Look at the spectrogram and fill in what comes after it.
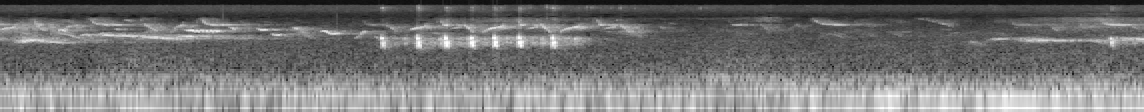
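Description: Faint outdoor birdsong: songbirds chirping with quick high gliding notes, with a rapid trill of short repeated notes about two seconds in and another starting near the end.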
